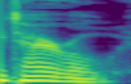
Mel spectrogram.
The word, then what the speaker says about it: tarot: No, it is definitely tarot, isn't it? – It's definitely tarot, yeah.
